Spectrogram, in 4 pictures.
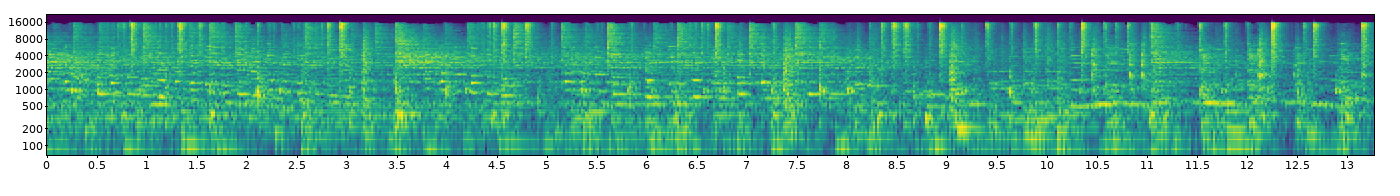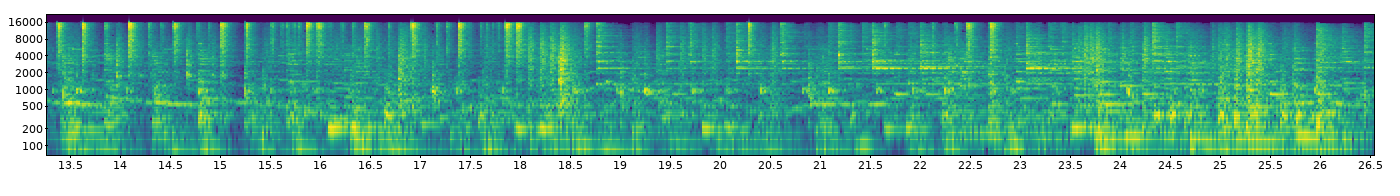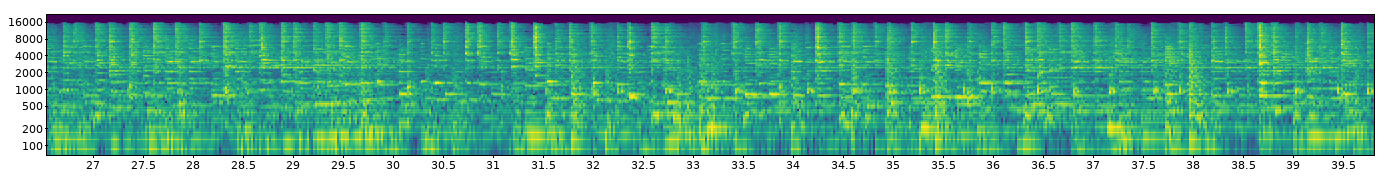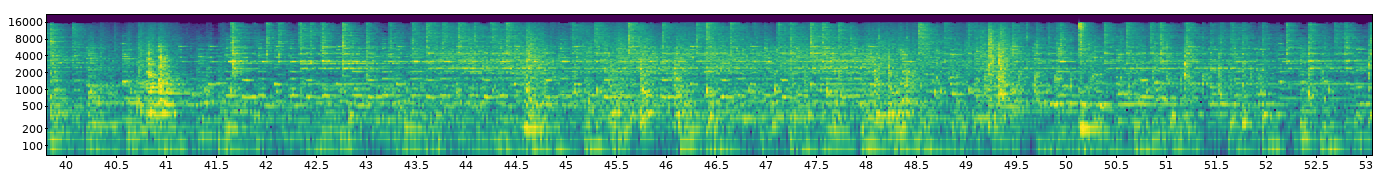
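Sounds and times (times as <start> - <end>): congas struck by hand: 0.0 - 53.0
drum kit with cymbals: 0.0 - 53.0
piano: 0.0 - 53.0
upright bass line: 0.0 - 53.0.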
